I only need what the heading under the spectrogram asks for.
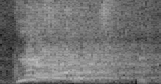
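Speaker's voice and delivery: high, exasperated mock yell; yelled reply. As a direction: holler back through an open door. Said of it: "as I'm yelling down".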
